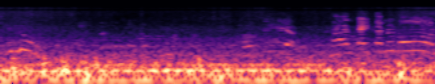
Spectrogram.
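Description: Boat motor running steadily, with the rush of water and wind under it; voices come in during the second half.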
